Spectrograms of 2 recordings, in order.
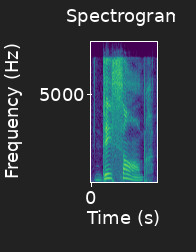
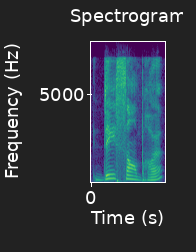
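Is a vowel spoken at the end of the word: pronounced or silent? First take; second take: silent; pronounced. First: The word ends on br with no vowel. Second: A final vowel sound is heard after the br. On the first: "and after just to remove this last letter" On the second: "you can start with this way to pronounce the E at the end"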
